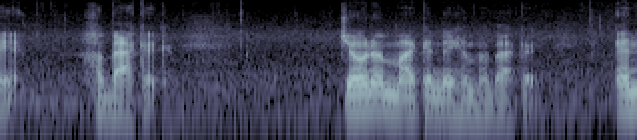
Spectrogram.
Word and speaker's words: Habakkuk: jonah starts the second section jonah micah nahum habakkuk that's a crazy name but that's how you say it habakkuk jonah michael nehem habakkuk and then the last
